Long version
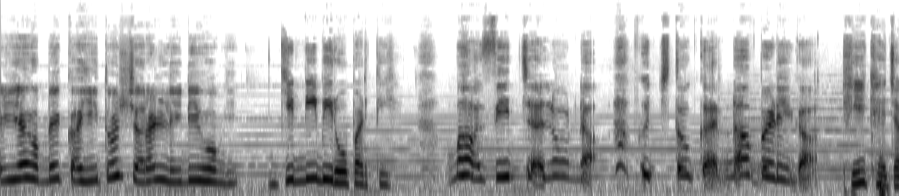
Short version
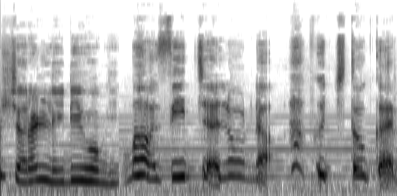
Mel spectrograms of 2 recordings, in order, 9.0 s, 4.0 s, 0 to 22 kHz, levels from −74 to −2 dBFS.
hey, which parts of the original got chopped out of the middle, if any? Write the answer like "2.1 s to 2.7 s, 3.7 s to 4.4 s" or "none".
2.3 s to 4.4 s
